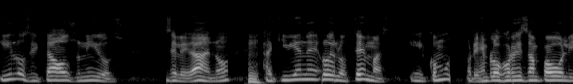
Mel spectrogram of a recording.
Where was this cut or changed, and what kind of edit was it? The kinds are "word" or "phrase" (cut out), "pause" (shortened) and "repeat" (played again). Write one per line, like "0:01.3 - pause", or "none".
0:01.7 - phrase
0:03.2 - word
0:04.0 - pause
0:04.5 - phrase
